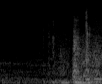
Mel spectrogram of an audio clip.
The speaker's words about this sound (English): Press X to start the engine.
